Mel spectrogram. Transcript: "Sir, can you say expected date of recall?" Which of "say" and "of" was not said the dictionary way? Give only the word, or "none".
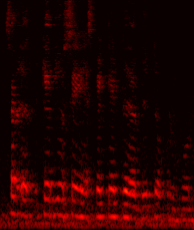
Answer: of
